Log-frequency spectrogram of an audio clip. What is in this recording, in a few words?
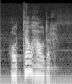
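"hotelhouder", Dutch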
